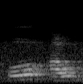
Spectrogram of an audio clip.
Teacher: ओ इसमें भी हमारे होठ गोल हो रहे हैं। ओ औ होठ जो है हमारे ओष्ठ जो है हमारे गोलाकार हो रहे हैं, वृत्तामुखी हो रहे हैं।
